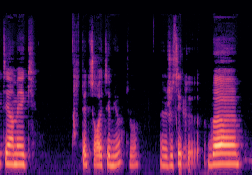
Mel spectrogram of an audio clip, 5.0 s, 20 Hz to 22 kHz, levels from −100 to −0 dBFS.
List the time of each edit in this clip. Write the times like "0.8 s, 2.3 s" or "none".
1.6 s, 2.5 s, 3.0 s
